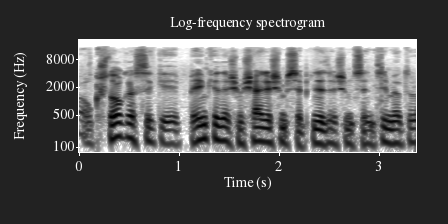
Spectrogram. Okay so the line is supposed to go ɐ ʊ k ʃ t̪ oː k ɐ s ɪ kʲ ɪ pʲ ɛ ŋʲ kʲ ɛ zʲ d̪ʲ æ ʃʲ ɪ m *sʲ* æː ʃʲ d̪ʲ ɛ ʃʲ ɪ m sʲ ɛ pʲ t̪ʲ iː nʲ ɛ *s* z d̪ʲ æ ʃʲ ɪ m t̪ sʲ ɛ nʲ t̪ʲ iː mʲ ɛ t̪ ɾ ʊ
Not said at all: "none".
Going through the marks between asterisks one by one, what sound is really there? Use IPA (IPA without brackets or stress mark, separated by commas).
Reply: ʃʲ, none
